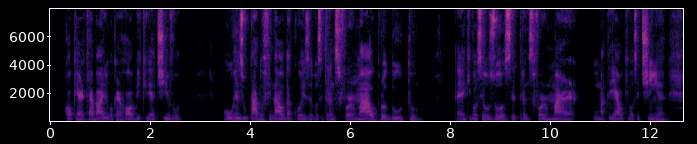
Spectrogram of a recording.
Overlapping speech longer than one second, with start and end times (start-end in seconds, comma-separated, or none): none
